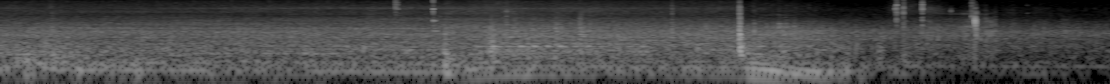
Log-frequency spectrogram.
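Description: Steady low background noise with a few sharp clicks and ticks, and no animal voice.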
